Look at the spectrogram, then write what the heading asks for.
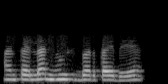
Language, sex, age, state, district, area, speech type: Kannada, female, 18-30, Karnataka, Mandya, rural, conversation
